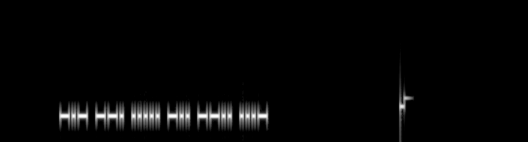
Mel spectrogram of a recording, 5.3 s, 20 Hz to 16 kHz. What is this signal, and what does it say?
Morse code, heard as a keyed tone, about 37 wpm, 700 Hz. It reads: KG5DZV
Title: USA Call Signs - 3x Character Spacing - 40wpm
